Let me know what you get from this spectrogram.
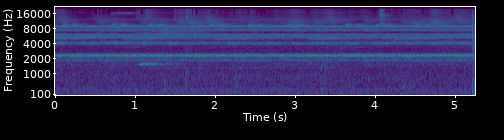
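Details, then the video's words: Crickets trilling in the fields at about 8:30 at night beside a village homestay in Chhindwara district, Madhya Pradesh, amid otherwise quiet surroundings. Continuous shrill high-pitched ringing with rapid pulsing, no other sounds. "वो जो इंसेक्ट होता है जो खेतों में आवाज़ करता है, झींगा बोलते हैं जिसको, सिर्फ वही आवाज़ है।"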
